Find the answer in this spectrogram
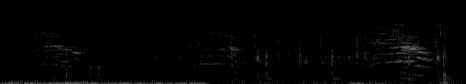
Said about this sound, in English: Podcat is here to say hi. Meow.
